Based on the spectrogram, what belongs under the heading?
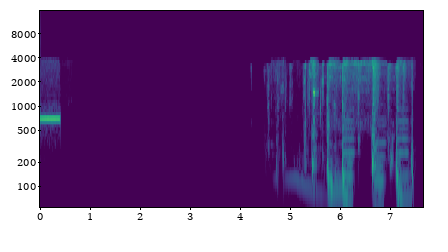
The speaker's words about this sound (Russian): Вы позвонили в компанию ProSoft Системы. Пожалуйста, после звукового сигнала в тоновом режиме наберите добавочный номер абонента или дождитесь ответа секретаря.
